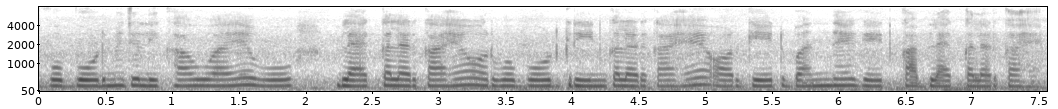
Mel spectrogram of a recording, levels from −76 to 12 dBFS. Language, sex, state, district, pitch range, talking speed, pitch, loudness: Hindi, female, Bihar, East Champaran, 205-220 Hz, 230 wpm, 215 Hz, -24 LUFS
